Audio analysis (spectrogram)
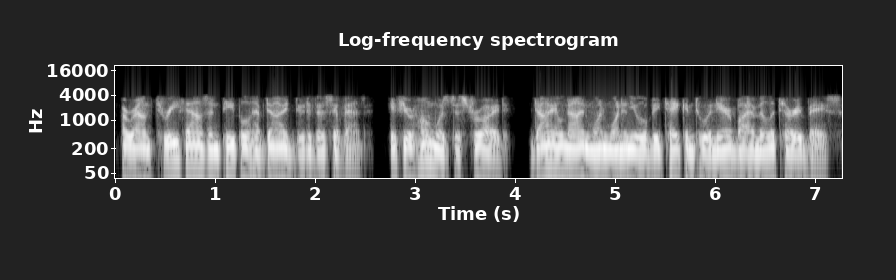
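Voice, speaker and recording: A man playing a solemn, official emergency alert announcer, reading formal, measured scripted notices. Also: low voice, no echo. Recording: muffled lo-fi broadcast audio.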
